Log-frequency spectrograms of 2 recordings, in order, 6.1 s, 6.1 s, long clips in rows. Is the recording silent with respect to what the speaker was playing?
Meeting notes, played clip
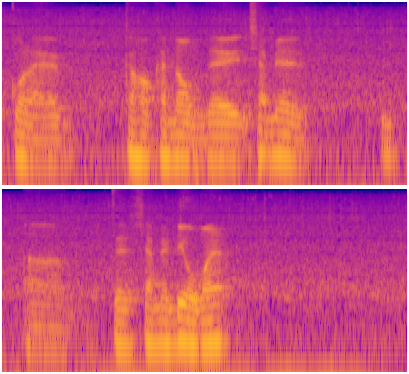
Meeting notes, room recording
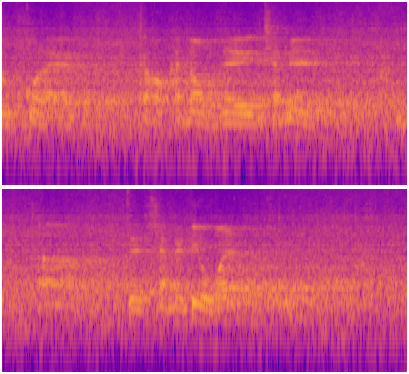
No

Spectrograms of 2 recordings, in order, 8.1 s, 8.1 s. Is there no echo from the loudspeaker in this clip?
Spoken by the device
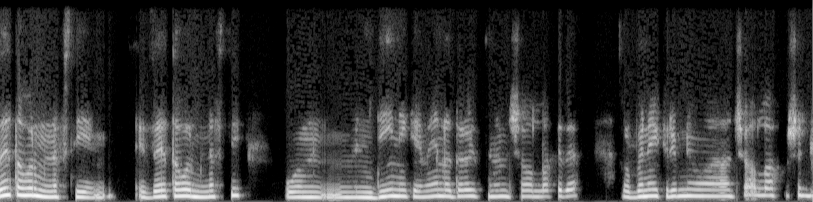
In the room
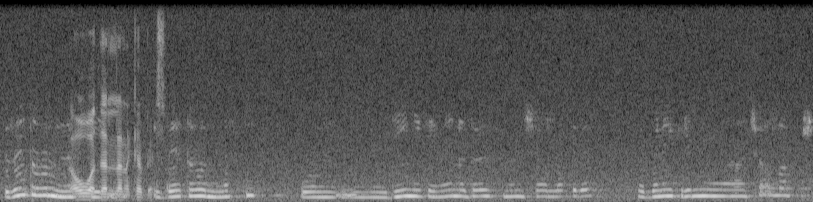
No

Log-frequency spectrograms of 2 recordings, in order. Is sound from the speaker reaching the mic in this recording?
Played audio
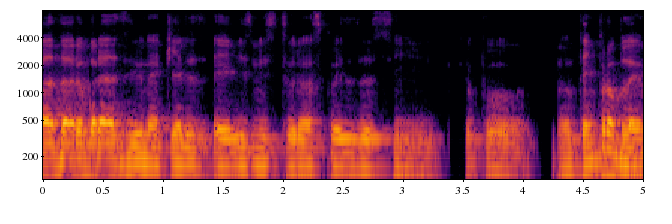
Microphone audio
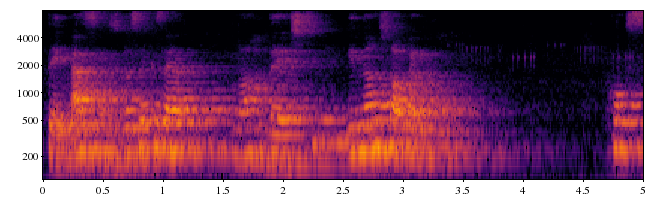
No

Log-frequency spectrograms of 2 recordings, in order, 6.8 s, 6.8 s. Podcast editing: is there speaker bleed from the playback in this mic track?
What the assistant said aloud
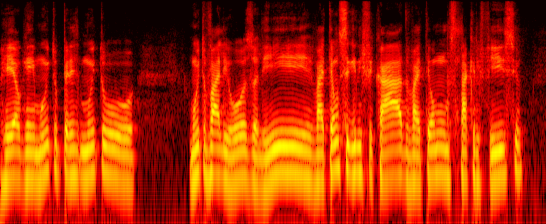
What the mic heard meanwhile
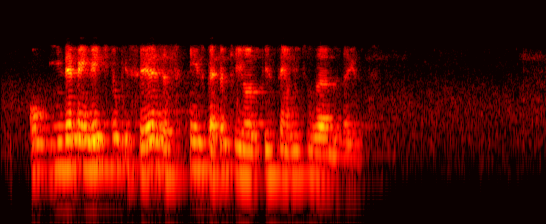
No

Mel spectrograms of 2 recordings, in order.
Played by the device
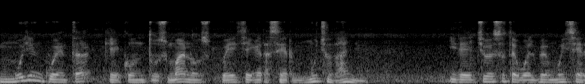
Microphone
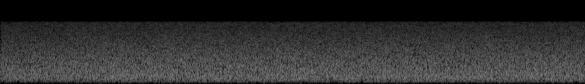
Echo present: No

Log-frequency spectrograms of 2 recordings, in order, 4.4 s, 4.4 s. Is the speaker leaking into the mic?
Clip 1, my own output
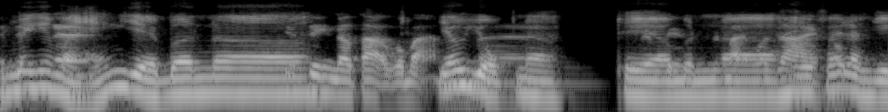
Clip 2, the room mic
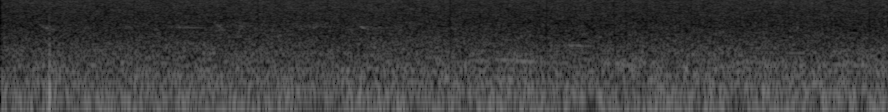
No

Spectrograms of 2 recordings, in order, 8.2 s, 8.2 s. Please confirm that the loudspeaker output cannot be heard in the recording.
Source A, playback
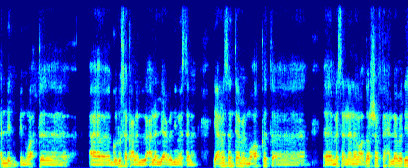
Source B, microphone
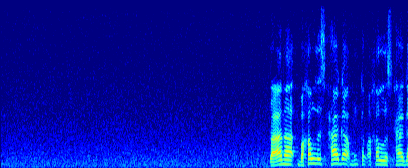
Yes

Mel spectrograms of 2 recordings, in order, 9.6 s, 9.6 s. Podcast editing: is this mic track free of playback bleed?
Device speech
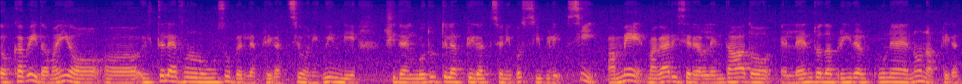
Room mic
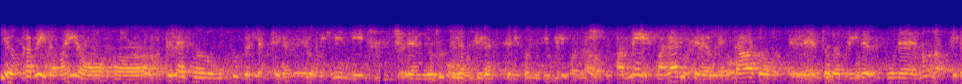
No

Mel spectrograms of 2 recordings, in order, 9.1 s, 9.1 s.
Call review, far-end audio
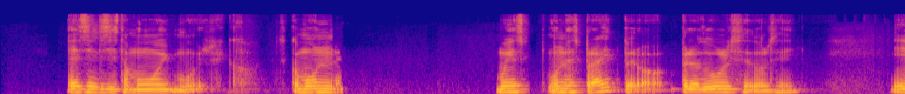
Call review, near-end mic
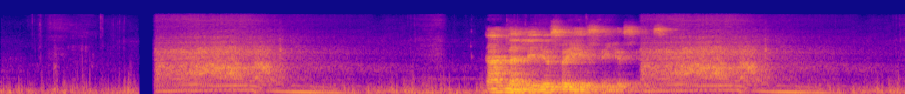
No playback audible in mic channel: Yes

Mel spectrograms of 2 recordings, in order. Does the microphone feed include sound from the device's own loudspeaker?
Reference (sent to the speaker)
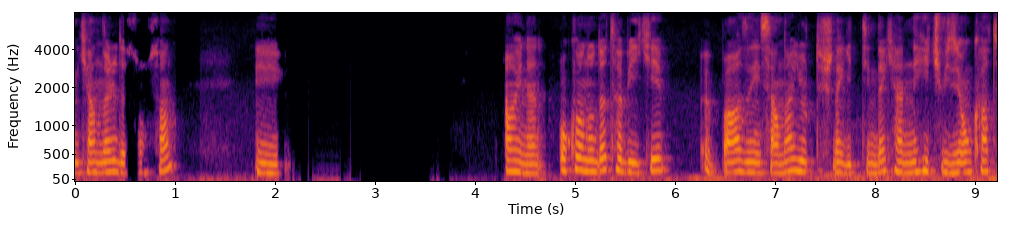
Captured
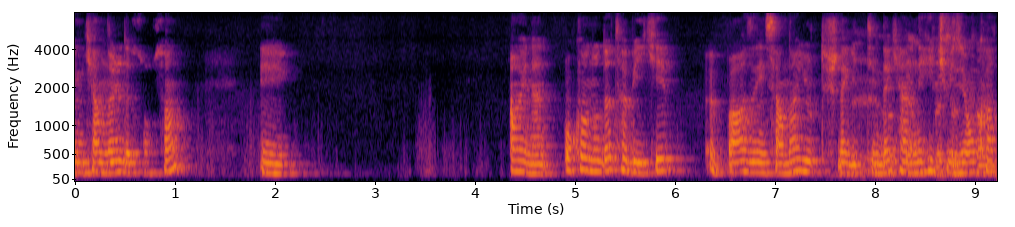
Yes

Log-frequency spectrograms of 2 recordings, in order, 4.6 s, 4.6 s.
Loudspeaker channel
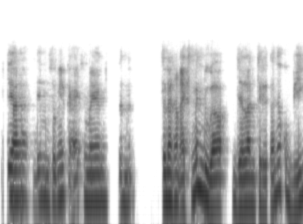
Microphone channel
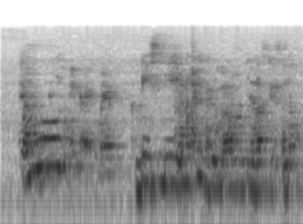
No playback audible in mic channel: No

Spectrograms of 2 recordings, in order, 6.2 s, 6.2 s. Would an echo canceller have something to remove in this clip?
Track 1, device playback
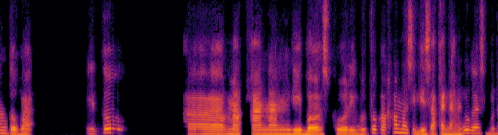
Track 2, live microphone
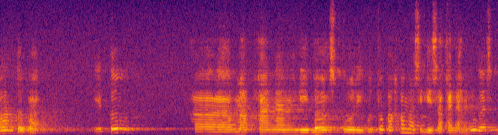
Yes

